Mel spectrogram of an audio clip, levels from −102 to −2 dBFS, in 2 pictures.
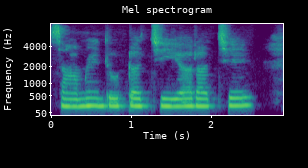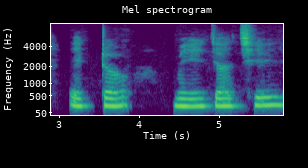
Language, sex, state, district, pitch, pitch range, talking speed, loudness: Bengali, female, West Bengal, Jalpaiguri, 205 Hz, 205-215 Hz, 80 wpm, -28 LUFS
